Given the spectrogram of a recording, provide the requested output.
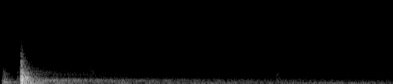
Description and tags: Upright Piano Noise 12 [RAW]
Some raw and dirty random samples of a small, out of tune Yamaha Pianino (upright piano) at a friends flat.
There's noise of my laptop and there even might be some traffic noise in the background.
Also no string scratching etc. in this pack.
Nevertheless I thought it might be better to share the samples, than to have them just rot on a drive.
I suggest throwing them into your software or hardware sampler of choice, manipulate them and listen what you come up with.
Cut in ocenaudio.
No noise-reduction or other processing has been applied.
Enjoy ;-)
